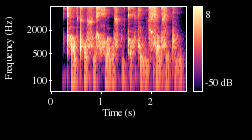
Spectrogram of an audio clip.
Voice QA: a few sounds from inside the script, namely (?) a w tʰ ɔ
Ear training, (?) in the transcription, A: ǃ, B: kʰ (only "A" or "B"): B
